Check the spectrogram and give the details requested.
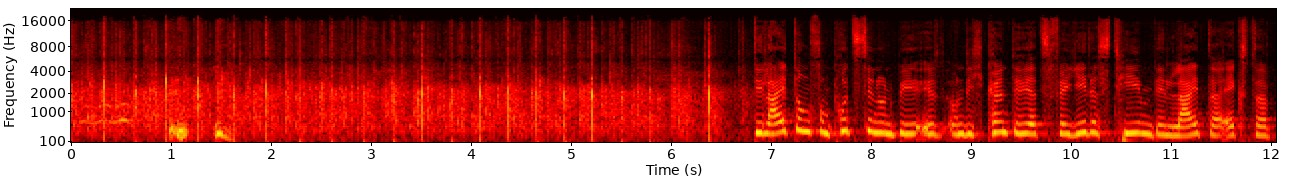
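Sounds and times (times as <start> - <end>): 
loud applause for the cleaning team: 0.0 - 6.8
speech: 1.0 - 1.7, 6.8 - 12.0.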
